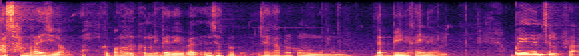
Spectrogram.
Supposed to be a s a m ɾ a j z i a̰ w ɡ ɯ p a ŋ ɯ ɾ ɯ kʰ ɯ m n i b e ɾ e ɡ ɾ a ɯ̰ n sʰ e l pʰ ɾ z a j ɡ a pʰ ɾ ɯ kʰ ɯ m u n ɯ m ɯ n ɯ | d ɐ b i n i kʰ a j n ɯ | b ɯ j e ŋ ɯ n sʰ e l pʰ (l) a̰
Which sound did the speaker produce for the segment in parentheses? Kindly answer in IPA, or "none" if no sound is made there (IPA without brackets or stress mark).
ɾ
